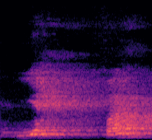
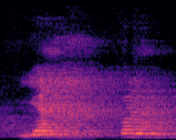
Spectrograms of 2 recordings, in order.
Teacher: Huruf K tidak bergetar itu tidak boleh. Hak harus jerni bersih, Kak harus bergetar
